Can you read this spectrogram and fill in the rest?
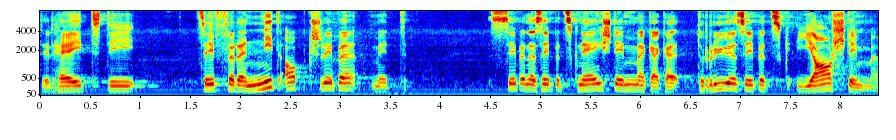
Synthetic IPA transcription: d̥̪ɪɾhɛɪtd̥i | t͡sɪfəɾənɪdɑpkʃrɪbəmɪt | sɪbənəzɪbət͡sknɛɪʃtɪmːəɡ̥æɡ̥əd̥ryːəzɪbət͡skjɑːʃtɪmːə̰

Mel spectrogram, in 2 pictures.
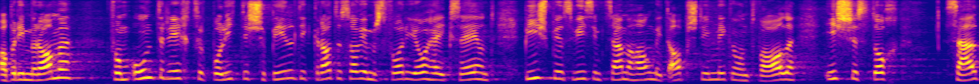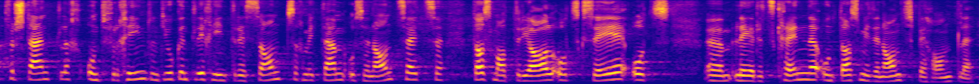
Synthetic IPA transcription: ɑbəɾɪmrɑːməfɔmʔʊntərːɪχt̚t͡sʊɾpɔlitɪʃəb̥ɪldɪɡ̚ɡɾɑdəsoːvimɪɾsfɔɾjɔːɾɦɛɪkseːʊndb̥iːʃpɪːlsviːsɪmt͡sæməɦɑŋmɪtɑpʃtɪmːɪɡəʊndvɑːləɪʃɛsd̥ɔχ | sælpfəɾʃtæntlɪχʊntfʏɾχɪndʊndjuːɡəntlɪχiɪntəɾɛsɑntsɪχmɪt̚d̥ɛmusənɑnt̚t͡sɛt͡sə | d̥ɑsmɑtɛɾiɑːlot͡skseːʔot͡s | ʔɛmlɛːɾət͡skʰχɛnːəʔʊnd̚d̥ɑsmɪtənɑntt͡sb̥eɦɑndlə̰

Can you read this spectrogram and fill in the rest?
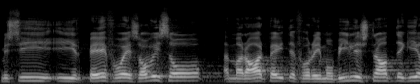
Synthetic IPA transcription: mɪsiiɾb̥eːfoesoʋisoː | əmɑɾɑːɾbɛɪt̪əfɔɾəimɔbiːljəʃtɾat̪ɛɡiː

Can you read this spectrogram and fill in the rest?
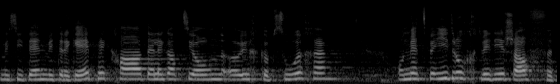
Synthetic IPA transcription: mɪɾsidɛnmɪt̚dɛɾəɡeːpʰeːkʰɑːdɛlɛɡɑt͡sjoːnœʏχɡ̥ɑpsuəχə | ʊndmɪhɛtsb̥ɛiːdɾʊkχtvʋedɪːɾʃɑfət

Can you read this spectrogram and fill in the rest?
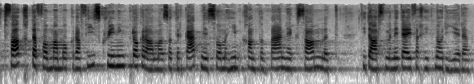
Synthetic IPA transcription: t̪fɑktəfɔmːɑmoɡ̥ɾɑfiːskɾiːnɪŋproɡ̥ɾɑmːɑlsot̪ɛɾɡæb̥nɪsʋoməɦiːɪmkʰɑnt̪onbæːɾnhɛtksɑmlət | d̥iːd̥ɑɾfmənɪdɛɪfɑχiɡ̥nɔɾiəɾə

